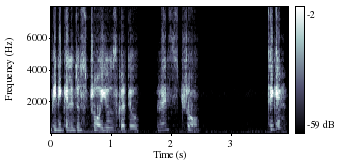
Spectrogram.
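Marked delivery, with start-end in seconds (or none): 1.8-2.4 "रेस्ट्रॉ" softly, ending exactly like "straw"; rhymes with straw. Shown as a demonstration. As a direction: say "रेस्ट्रॉ" as res plus straw. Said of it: "स्ट्रॉ बोलते हैं ना हम". ("रेस्ट्रॉ" में स्ट्रॉ की आवाज़)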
